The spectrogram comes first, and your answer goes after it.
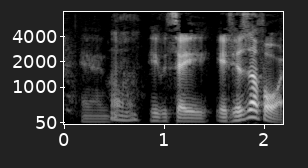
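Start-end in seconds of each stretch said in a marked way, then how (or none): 1.5-2.2 mechanical, computerized, synthetic speech voice. Retelling how someone did the Hawking voice, in a Stephen Hawking computer voice. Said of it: "the mechanical computerized voice".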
